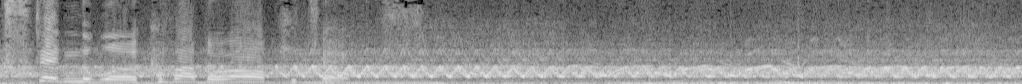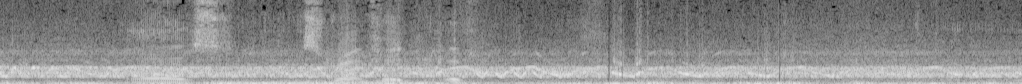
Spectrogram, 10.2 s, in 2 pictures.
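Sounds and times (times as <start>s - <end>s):
tinny electronic ice cream van chime: 0.0s - 2.3s
low rumbling engine or traffic hum: 0.0s - 10.2s
speech: 0.2s - 2.1s, 5.8s - 7.6s.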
